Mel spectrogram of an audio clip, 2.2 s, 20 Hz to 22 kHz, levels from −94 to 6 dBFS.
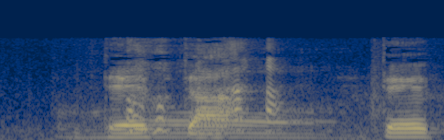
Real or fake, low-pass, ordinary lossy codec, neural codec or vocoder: real; 7.2 kHz; none; none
